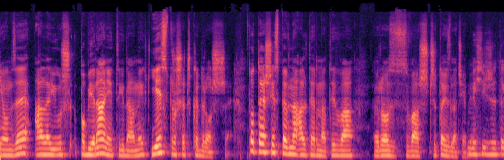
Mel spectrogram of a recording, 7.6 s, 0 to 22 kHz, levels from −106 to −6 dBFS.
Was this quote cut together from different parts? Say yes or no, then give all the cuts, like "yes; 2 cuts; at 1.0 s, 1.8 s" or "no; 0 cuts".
yes; 2 cuts; at 2.2 s, 6.4 s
